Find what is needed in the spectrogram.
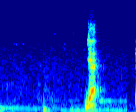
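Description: A single short spoken "yeah" about a second in, over a faint low hum; otherwise quiet.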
